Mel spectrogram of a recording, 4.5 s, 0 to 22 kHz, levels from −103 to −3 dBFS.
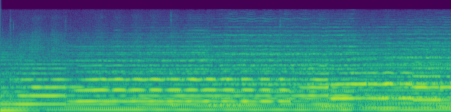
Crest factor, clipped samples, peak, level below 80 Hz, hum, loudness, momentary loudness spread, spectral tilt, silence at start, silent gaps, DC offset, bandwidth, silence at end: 12 dB; under 0.1%; -4 dBFS; -34 dBFS; 50 Hz at -50 dBFS; -18 LUFS; 3 LU; -6 dB/octave; 0 s; none; under 0.1%; 14 kHz; 0 s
